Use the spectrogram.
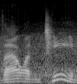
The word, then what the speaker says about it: Valentin: Now this weekend we'll see spelled the same way but pronounced Valentin, another outstanding shortstop for the Milwaukee Brewers.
